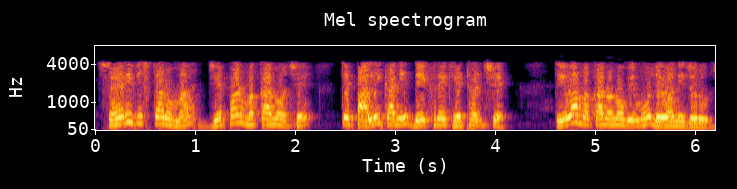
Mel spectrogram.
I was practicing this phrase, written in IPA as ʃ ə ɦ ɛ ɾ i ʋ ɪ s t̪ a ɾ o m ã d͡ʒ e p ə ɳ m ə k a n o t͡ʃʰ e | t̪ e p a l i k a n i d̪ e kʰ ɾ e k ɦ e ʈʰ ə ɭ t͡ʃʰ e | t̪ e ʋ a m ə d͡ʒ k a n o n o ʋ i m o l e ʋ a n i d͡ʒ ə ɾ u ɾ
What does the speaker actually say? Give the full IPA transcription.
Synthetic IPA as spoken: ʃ ə ɦ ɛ ɾ i ʋ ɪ s t̪ a ɾ o m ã d͡ʒ e p ə ɳ m ə k a n o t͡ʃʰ e | t̪ e p a l i k a n i d̪ e kʰ ɾ e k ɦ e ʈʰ ə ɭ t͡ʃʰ e | t̪ e ʋ a m ə k a n o n o ʋ i m o l e ʋ a n i d͡ʒ ə ɾ u ɾ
